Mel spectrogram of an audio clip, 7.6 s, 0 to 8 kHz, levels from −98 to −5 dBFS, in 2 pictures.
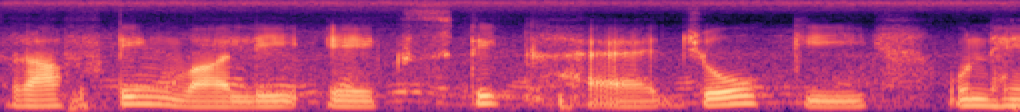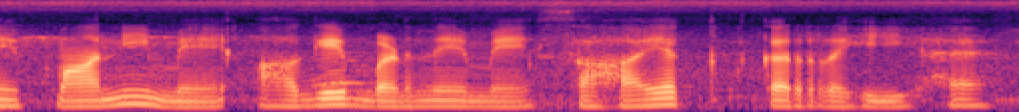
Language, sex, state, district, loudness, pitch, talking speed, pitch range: Hindi, male, Chandigarh, Chandigarh, -21 LUFS, 110 Hz, 135 wpm, 105-120 Hz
